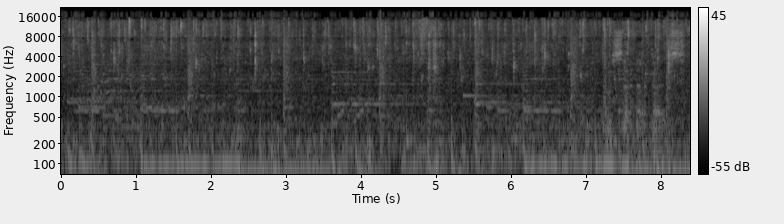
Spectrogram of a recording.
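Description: Tap water runs steadily and fairly close over ginger being washed, with a broad splashing hiss and occasional clinks of things being rinsed under the stream.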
